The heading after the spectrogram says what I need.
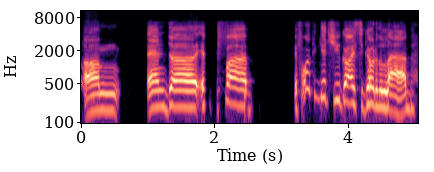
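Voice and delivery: lightly voiced cockney fixer; Simon's cockney voice. GM as Simon pitching the job, lightly cockney. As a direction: haggle in a cocky cockney lilt.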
